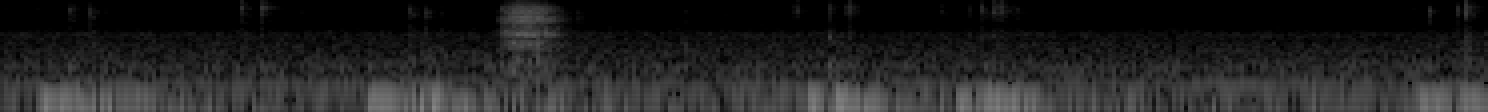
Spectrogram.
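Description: Faint, scattered keystrokes on a computer keyboard, with one brief louder hiss about two seconds in and a steady low hum underneath.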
